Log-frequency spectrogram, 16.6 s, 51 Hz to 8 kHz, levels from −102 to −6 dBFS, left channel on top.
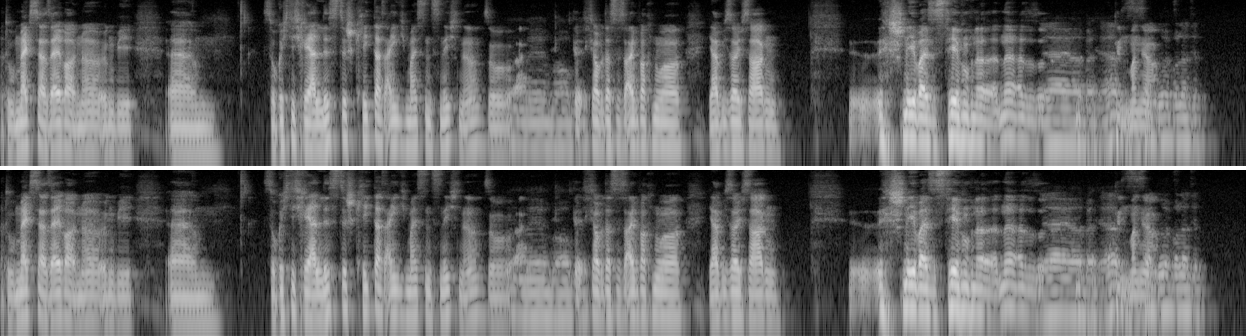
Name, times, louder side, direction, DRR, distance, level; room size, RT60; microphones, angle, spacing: voice 1, 0.0-2.9 3.5-7.0 7.7-10.4 10.8-13.9 14.3-14.4 14.9-15.4, left 2 dB, 20° left, 10 dB, 0.4 m, -31 dB
voice 2, 6.7-7.9 13.8-16.0, right 1 dB, 5° left, -7 dB, 4.4 m, -38 dB
8.4 x 4.6 x 4.1 m, 0.30 s
head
